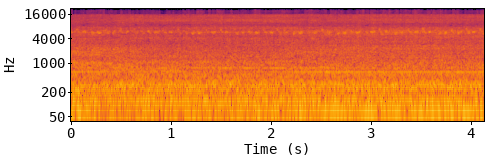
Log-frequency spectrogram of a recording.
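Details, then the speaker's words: BMW E36 328 petrol engine at cold start after replacing the timing chain tensioner spring and seal: previous cold-start chain rattle gone, faint steady high squeal remains, believed to come from the V-belt. "der hört sich ganz normal an jetzt beim Kaltstart wie gesagt vorher hat er etwas rumgezickt gehabt ein kleines quietschen haben wir aber das kommt von dem keilriem"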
